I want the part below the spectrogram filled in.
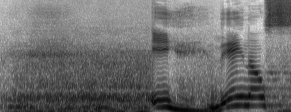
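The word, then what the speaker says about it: اهدنا: Jadi harus jelas, tidak boleh kita membacanya dengan tipis seperti ihdinas sira kurang jelas. Harusnya ihdina.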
